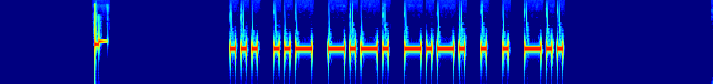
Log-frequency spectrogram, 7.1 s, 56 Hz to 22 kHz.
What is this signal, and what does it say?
Morse code, heard as a keyed tone, about 22 wpm, 700 Hz. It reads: SUCCEED
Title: Seven Letter Words - 22wpm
